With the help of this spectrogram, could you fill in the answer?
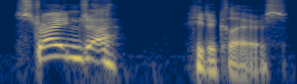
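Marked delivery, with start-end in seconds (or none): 0.1-0.9 put-on high, wavering old man's voice; quavering old man. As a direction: quaver it like an ancient ghost. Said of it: "in a quavering voice".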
